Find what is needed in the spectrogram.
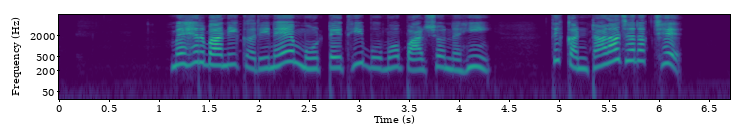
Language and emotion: Gujarati, disgusted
